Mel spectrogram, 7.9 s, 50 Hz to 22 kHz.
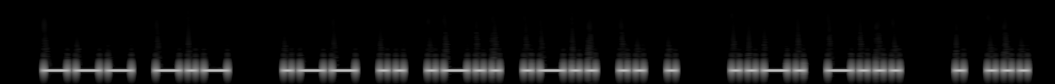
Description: Morse code, heard as a keyed tone, about 20 wpm, 700 Hz. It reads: OK WILLIE FB ES
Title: Practice QSO - Exchange 2 - Info - 20wpm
